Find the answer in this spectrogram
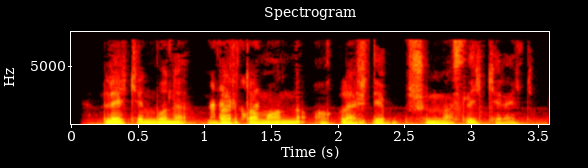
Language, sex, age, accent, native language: Uzbek, male, 30-39, Toshkent shahri, Uzbek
